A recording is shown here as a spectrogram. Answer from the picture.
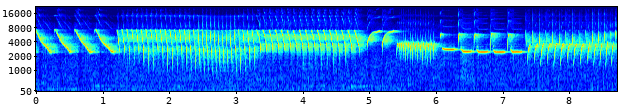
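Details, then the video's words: A canary sings fast, high rolling trills and buzzy tours, broken by quick downslurred whistles and repeated rising notes, in a recording meant for training canaries to sing. "Cantar canário faz seu canário cantar - o melhor treinador"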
